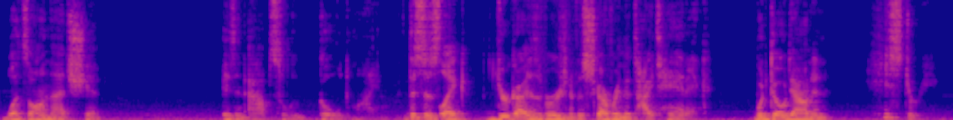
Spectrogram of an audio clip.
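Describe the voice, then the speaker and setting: A man's voice: mid-range voice, lively intonation, normal speed, darkish tone, slight background noise. A man working as game master, narrating a tabletop roleplaying game in a dramatic, immersive way. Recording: music bed under the voice. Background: background music.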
